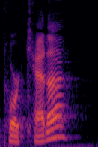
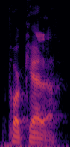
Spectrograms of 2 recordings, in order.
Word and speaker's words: porchetta: Are you thinking of porchetta? – Yep. – That's where you roll the pork. – But that's porchetta, I thought. – Porchetta. – It's pronounced porchetta? – I believe so.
